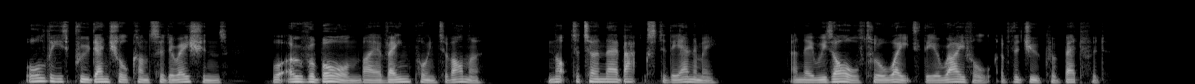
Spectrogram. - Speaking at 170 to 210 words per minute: No, average, 160 wpm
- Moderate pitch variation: Yes, average, 3.6 semitones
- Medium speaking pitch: No, low, 110 Hz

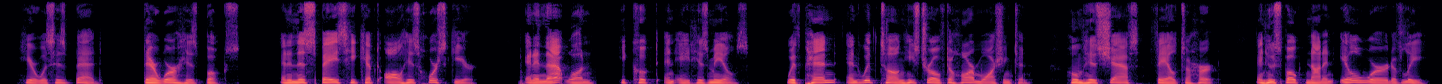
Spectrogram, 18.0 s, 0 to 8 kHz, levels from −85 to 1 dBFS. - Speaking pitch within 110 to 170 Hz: Yes, low, 135 Hz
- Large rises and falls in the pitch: No, average, 3.1 semitones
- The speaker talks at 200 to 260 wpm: No, average, 180 wpm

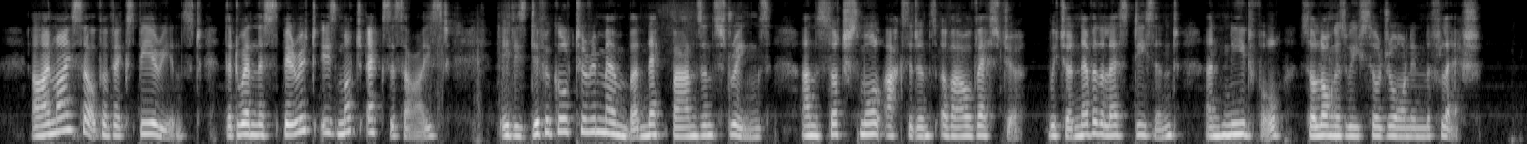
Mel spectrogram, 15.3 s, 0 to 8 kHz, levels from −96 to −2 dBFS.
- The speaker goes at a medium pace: Yes, average, 160 wpm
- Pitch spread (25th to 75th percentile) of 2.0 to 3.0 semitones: Yes, narrow, 2.6 semitones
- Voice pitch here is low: No, high, 200 Hz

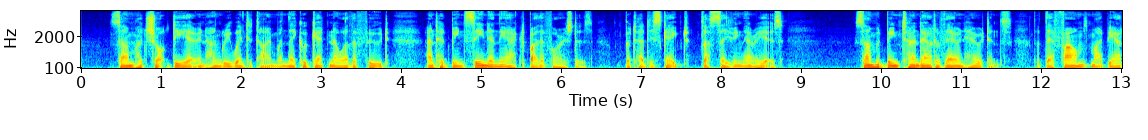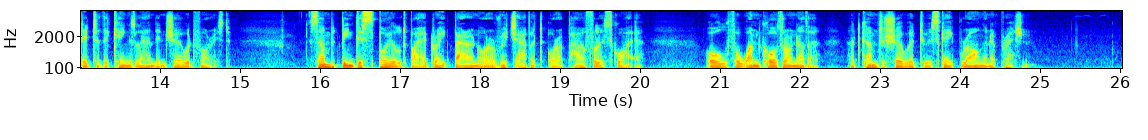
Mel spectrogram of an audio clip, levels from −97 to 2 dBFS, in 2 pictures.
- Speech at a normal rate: Yes, average, 190 wpm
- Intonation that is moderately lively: No, narrow, 2.3 semitones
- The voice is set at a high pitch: No, very low, 90 Hz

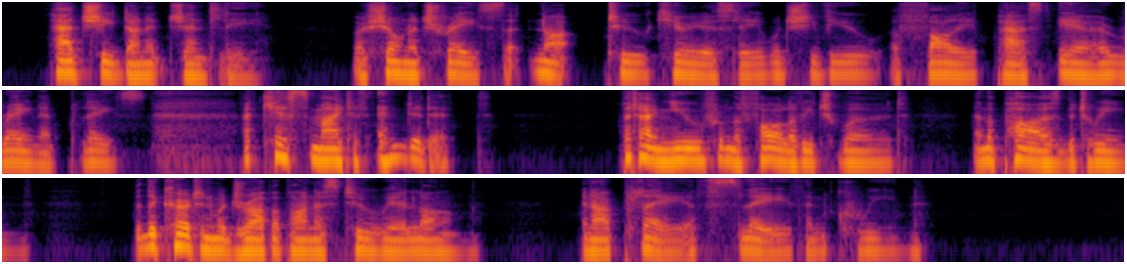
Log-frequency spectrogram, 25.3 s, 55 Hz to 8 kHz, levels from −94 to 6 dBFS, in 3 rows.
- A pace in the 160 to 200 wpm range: No, average, 140 wpm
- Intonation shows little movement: Yes, narrow, 2.3 semitones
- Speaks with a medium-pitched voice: No, low, 105 Hz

